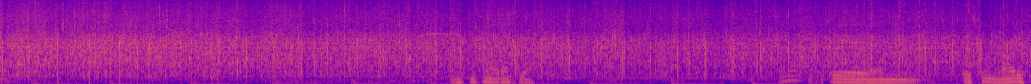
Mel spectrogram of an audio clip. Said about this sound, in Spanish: Fuerte el aplauso por favor a estos dos jóvenes.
